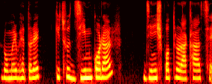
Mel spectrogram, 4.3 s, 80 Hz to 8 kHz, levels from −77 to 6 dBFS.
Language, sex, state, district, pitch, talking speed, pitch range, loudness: Bengali, female, Tripura, West Tripura, 235 Hz, 110 wpm, 230-250 Hz, -15 LUFS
